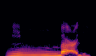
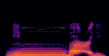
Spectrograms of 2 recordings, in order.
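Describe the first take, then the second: The two takes are said the same way.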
